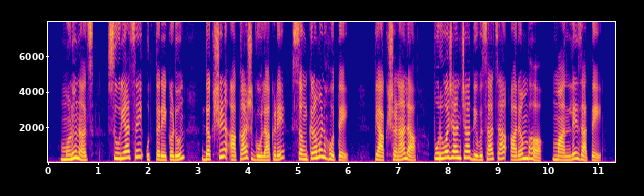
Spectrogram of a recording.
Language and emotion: Marathi, neutral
